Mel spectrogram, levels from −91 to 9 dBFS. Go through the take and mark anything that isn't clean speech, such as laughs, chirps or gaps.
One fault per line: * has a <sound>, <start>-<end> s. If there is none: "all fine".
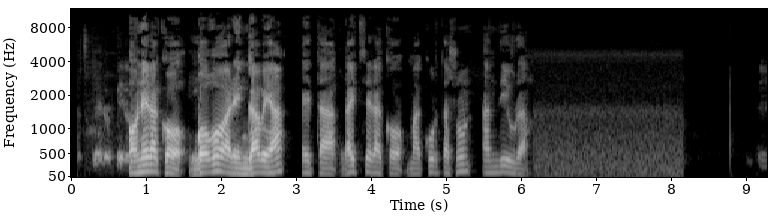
all fine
